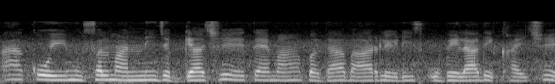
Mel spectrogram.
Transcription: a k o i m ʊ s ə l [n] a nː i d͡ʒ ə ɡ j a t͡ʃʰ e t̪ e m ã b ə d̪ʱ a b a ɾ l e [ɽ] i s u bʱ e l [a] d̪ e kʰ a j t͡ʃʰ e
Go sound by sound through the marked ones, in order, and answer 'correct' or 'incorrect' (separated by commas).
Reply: incorrect, correct, correct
